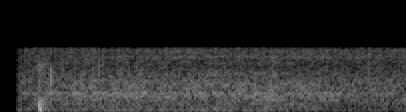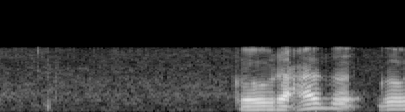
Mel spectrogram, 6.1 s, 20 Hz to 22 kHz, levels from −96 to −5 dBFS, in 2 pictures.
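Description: From start to finish the speech carries the sound of the iLBC codec, a narrowband VoIP coder working here in 30 ms frames, which fits its 13.33 kbps mode. Each frame's excitation is rebuilt independently, leaving the voice clear but plainly rough and slightly synthetic. Nothing above 3.8 kHz survives, so the audio sounds thin and telephone-like. On a spectrogram the energy stops at a hard ceiling near 3.8 kHz, with harmonics looking grainy rather than smooth.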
